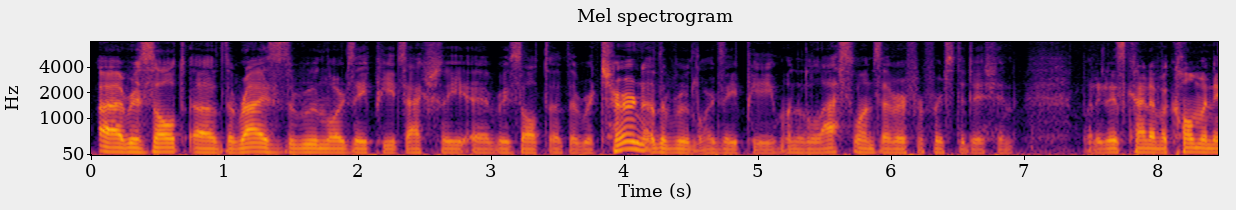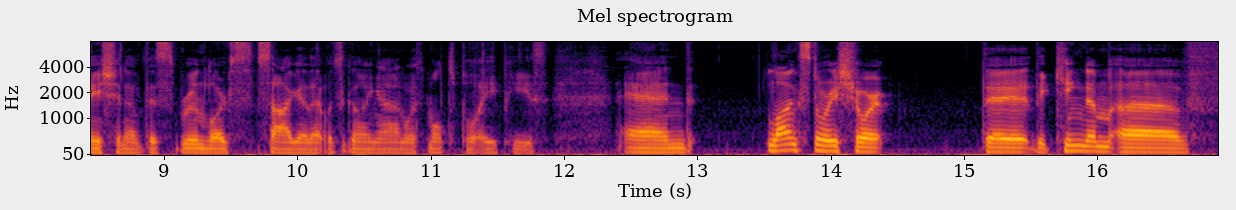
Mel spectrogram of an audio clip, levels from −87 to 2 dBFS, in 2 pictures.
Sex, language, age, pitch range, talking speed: male, English, 20-39, 95-110 Hz, 205 wpm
